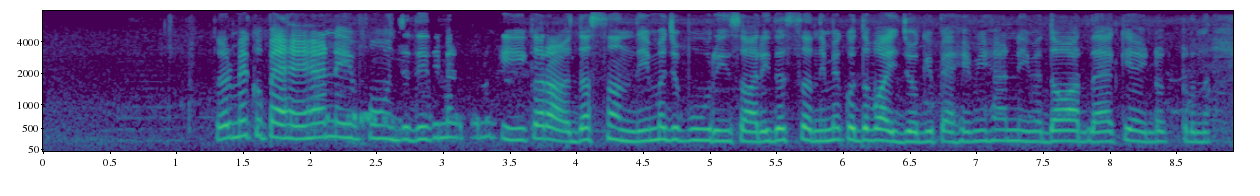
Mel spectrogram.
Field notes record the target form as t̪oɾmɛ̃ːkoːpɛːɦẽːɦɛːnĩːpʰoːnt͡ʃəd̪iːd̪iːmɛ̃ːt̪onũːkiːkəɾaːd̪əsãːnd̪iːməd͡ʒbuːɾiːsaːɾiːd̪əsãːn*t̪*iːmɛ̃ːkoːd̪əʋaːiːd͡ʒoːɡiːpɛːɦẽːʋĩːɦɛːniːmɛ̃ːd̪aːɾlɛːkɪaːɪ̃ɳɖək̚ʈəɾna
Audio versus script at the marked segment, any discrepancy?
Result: yes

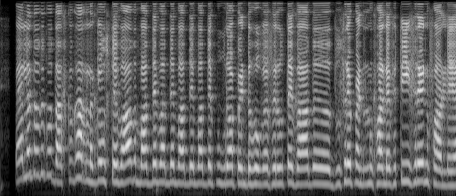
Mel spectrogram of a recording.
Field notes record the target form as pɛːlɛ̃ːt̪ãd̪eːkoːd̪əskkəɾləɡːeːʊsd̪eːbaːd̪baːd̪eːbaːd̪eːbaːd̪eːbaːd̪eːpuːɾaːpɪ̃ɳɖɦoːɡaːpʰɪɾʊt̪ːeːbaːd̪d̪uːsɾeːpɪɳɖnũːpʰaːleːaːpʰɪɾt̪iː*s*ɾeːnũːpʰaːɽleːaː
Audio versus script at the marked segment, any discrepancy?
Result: no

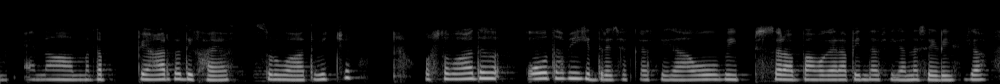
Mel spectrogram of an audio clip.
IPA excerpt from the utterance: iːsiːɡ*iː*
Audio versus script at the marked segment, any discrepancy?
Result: yes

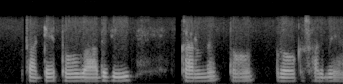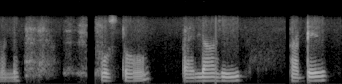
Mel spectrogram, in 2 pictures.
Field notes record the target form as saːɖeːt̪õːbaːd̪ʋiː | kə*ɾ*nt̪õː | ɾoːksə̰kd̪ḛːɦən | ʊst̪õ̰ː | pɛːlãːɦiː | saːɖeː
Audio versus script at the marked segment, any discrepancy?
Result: no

